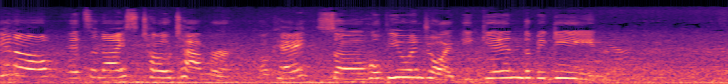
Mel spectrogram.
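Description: A woman sings loudly through a microphone.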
